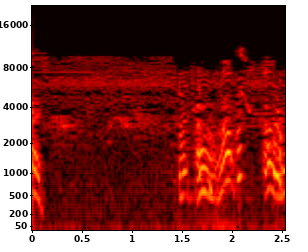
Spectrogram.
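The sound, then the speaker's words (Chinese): A maned wolf calls: a brief cry at the start, then two loud, wavering whine-like calls whose pitch swoops up and down, separated by a short pause. “如果你听到棕狼的声音，就说棕狼，棕狼。”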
